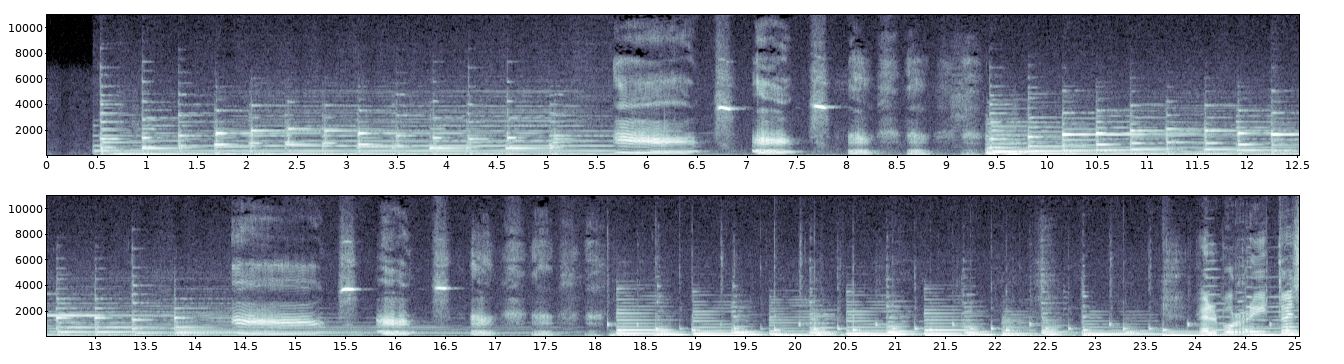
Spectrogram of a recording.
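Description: A donkey brays in two separate bursts of rough, heaving hee-haws, each lasting a couple of seconds, set against a steady, sustained musical accompaniment that carries on between them.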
